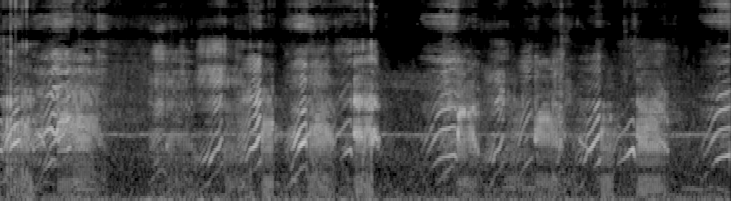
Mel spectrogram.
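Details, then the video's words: Swans giving strange, nasal, honking calls, many overlapping voices in quick bursts of rising and falling notes, with a steady faint tone and low rumbling background throughout. "Strange swan noises"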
